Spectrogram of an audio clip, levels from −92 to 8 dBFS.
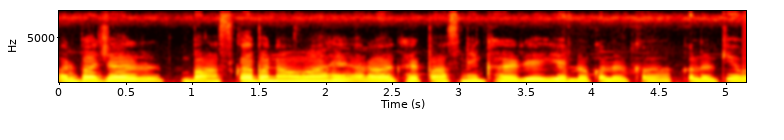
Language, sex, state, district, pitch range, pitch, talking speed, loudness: Hindi, male, Assam, Sonitpur, 225-240 Hz, 235 Hz, 210 wpm, -13 LUFS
